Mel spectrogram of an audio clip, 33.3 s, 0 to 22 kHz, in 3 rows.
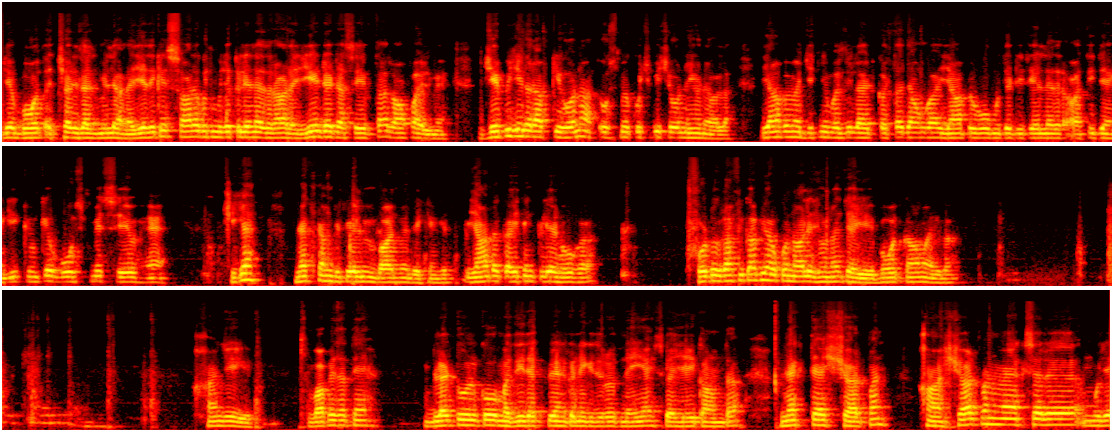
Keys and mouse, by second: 0.9 v, 3.4 click, 12.3 click, 12.5 w, 13.1 Down, 13.3 Return, 15.1-21.3 drag, 23.2 click, 25.3 z, 26.4 click, 28.3 b, 29.9 right click, 30.6 click, 31.5 ctrl+0.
